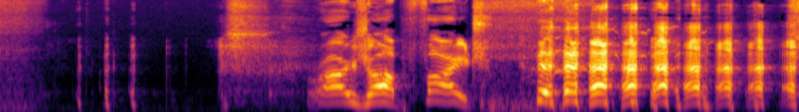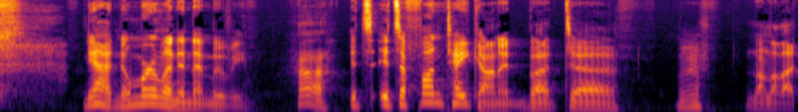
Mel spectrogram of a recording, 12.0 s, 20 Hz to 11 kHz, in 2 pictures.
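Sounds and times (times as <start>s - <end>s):
heavy breathing through the nose with snorting puffs: 0.0s - 0.5s, 1.6s - 2.4s, 5.9s - 6.6s
speech: 1.7s - 11.9s
laughter: 4.0s - 6.1s.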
